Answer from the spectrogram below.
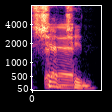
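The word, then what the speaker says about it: Szczecin: Jag tror väl så här att, eh, eller jag skrev här för någon vecka sedan att eh, Jensas klubb, jag kan inte uttala det där, Pogon Chesny någonting, ja. – hade ja. lagt... Tjetjin. Ja, Tjetjin.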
